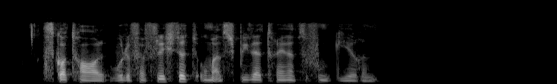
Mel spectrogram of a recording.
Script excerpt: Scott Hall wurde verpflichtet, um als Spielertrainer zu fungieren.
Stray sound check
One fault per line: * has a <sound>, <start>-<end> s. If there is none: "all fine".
all fine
